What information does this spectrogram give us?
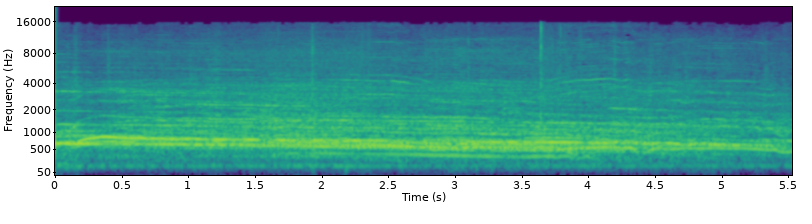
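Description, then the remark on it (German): A large audience cheers loudly and continuously, a dense wash of many overlapping voices shouting and whooping at a steady level for several seconds, as spectators wave small flags during a stage performance of Hamlet. “Jubeln Sie, schwenken Sie, jubeln Sie, geben Sie alles.”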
